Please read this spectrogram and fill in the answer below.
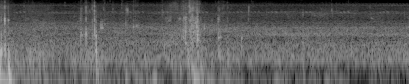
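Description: Steady rush of shallow river water, with a few short splashes and knocks as a smallmouth bass is lifted out of a landing net and handled, about one a second in the first two seconds.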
